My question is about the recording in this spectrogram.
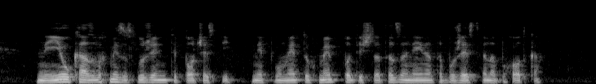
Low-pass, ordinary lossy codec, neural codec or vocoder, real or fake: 7.2 kHz; Opus, 64 kbps; none; real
